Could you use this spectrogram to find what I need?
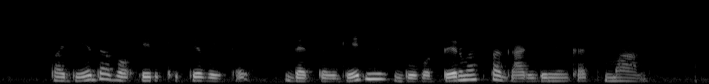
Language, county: Lithuanian, Utena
